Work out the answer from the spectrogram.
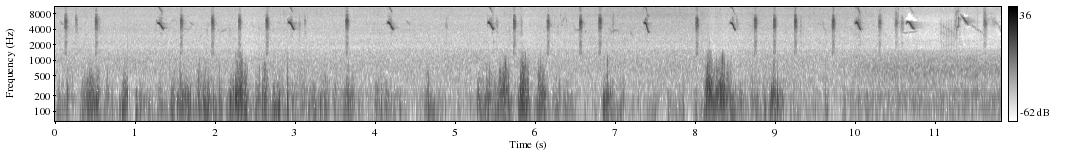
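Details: Female Siberian stonechat (Saxicola maurus) giving alarm calls, anxious near its nest: thin, high, down-slurred whistles mixed with hard clicking ticks, repeated every second or so, over heavy low wind rumble.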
